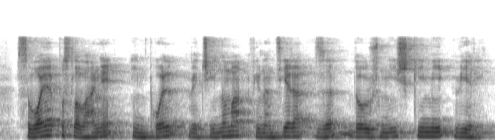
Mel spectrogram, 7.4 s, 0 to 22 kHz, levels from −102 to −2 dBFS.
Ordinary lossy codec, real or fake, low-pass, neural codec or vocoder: none; fake; 7.2 kHz; codec, 16 kHz, 8 kbps, FreqCodec, larger model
